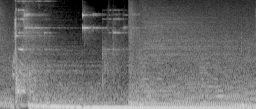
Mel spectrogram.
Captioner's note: clattering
